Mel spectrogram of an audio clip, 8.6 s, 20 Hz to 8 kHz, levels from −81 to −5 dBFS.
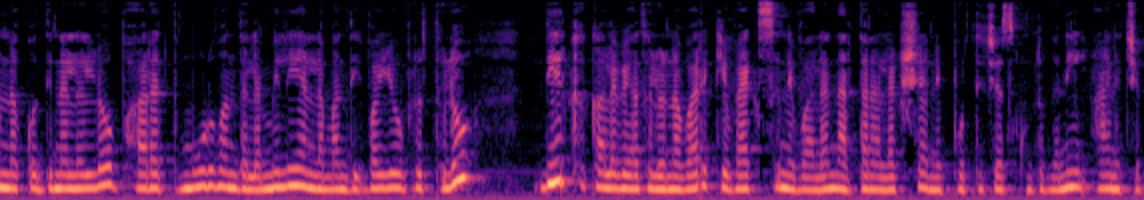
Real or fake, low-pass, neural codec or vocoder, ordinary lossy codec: real; none; none; none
